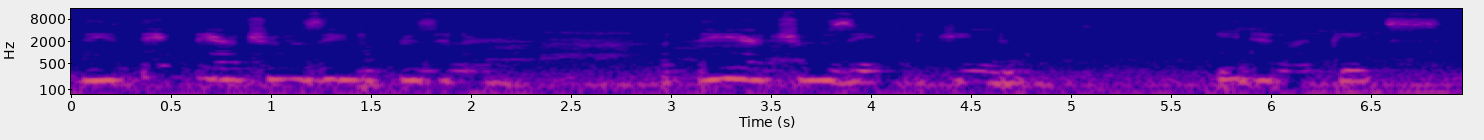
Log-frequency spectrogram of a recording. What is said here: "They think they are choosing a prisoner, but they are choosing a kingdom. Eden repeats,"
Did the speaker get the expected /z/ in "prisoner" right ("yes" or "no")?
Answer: yes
